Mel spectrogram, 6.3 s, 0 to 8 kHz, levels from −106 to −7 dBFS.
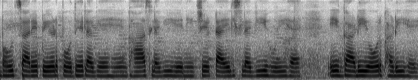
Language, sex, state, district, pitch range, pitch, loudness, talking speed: Hindi, female, Bihar, East Champaran, 165-180 Hz, 170 Hz, -14 LUFS, 170 wpm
